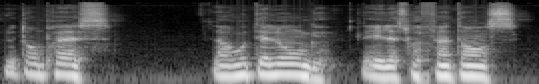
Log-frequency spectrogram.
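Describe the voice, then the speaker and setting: A man's voice: fairly high pitch, fairly even intonation, slow pace, creaky, warm tone, voice pushed up, heavily acted. A man voicing an impatient bandit who speaks curtly with a growl. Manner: growling, curt.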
